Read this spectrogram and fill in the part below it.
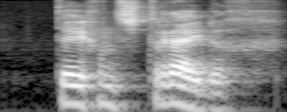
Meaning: contradictory
- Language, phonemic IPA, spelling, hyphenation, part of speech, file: Dutch, /ˌteɣə(n)ˈstrɛidəx/, tegenstrijdig, te‧gen‧strij‧dig, adjective, Nl-tegenstrijdig.ogg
